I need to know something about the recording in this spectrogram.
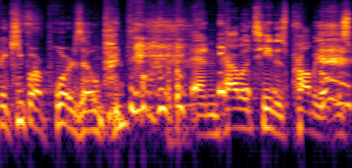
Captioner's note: laughing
